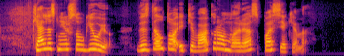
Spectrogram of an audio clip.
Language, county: Lithuanian, Vilnius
